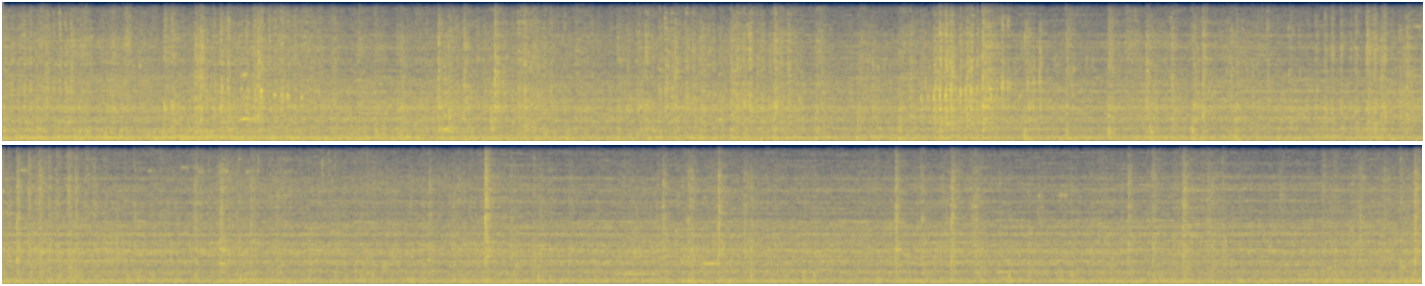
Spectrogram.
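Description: Train cars rolling steadily past: a continuous rumble of steel wheels on rail, with scattered clicks as wheels cross rail joints.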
